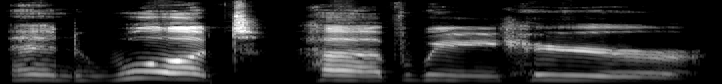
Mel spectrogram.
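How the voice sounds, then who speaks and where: A woman's voice: medium pitch, extremely slow, a bit bright, smooth, dry recording. A woman voicing a huge gelatinous giant in a children's storybook, blustering and ferocious yet timid and hesitant. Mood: booming, menacing. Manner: blustering, hesitant, hedging every statement. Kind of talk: children's storybook read-aloud.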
